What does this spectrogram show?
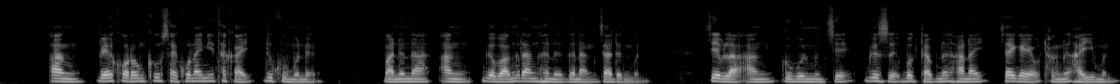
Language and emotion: Bodo, sad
